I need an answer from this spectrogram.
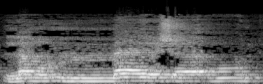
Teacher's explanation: إذن إدغام حرفين متشابهين بحيث صراع حرفا واحدا عند النطق به ميم ساكنة بعدها ميم متحركة ويسمى إدغاما شفويا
